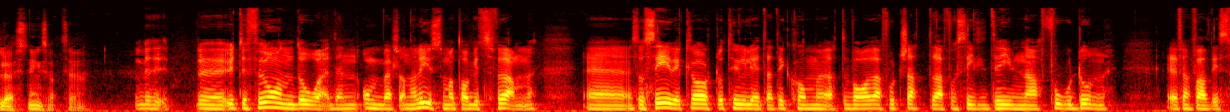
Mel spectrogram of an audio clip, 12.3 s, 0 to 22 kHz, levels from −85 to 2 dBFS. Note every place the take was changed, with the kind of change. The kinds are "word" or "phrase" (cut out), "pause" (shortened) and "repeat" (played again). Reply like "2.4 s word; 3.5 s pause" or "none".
none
